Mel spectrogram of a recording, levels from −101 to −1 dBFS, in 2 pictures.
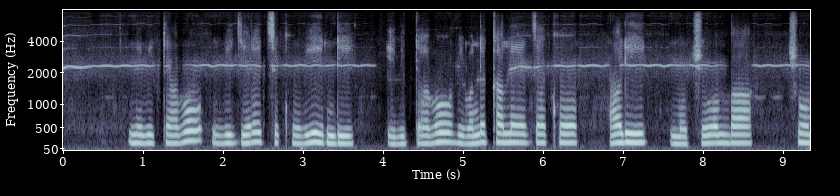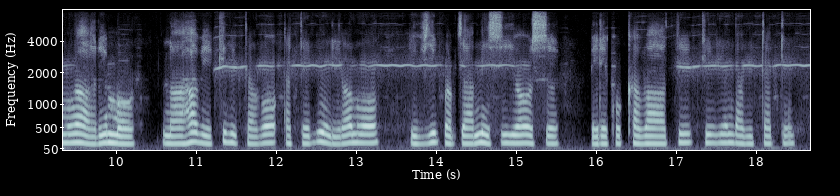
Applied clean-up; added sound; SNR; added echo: neural diffusion model UNIVERSE++.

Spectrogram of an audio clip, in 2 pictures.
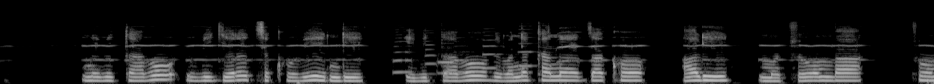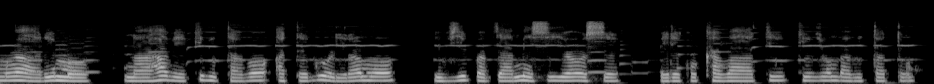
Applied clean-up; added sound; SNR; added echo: neural mask model RNNoise.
